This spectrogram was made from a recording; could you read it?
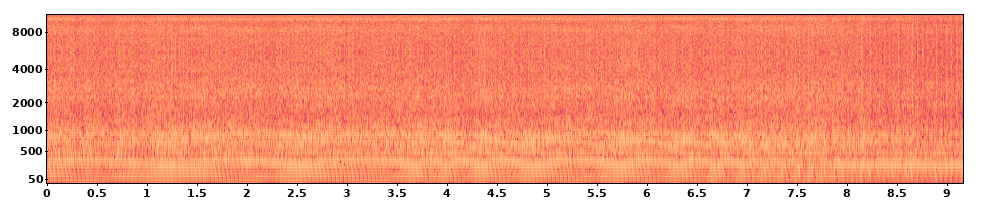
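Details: Briggs & Stratton mower engine cold-started at 35°F after long sitting, water suspected in the gas; started first pull. Even steady drone dipping slightly in pitch near the end, no sputter or surge; normal steady running.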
